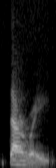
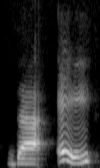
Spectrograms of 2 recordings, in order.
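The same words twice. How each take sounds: First: The words are joined with a linking R sound. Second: The words are said separately without a linking R. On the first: The speaker calls it right. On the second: The speaker calls it wrong.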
